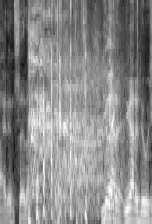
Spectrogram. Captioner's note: laughter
